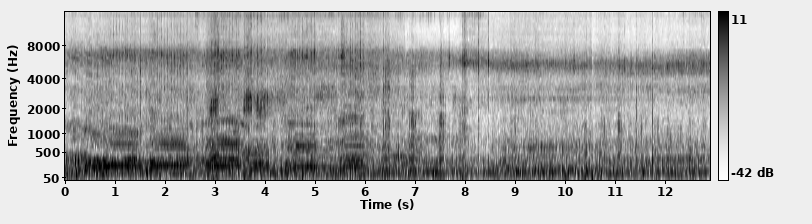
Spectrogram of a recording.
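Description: Several motocross bikes running at the start line, throttles blipped about once a second in repeated rising revs for the first six seconds, then settling into a steadier mix of engines idling and revving as riders wait for the gate to drop.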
